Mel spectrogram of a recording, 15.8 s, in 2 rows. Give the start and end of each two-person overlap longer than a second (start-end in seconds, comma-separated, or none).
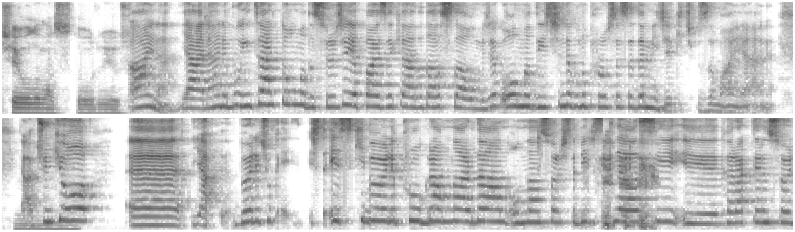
none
